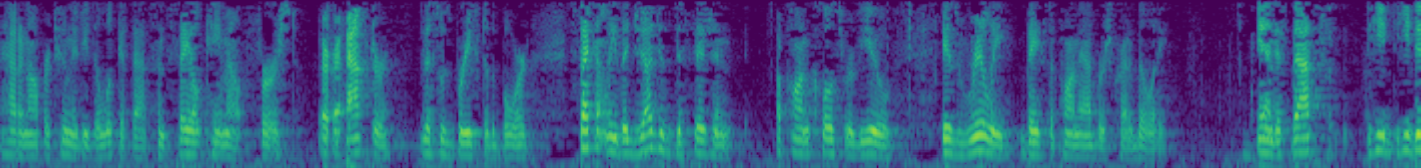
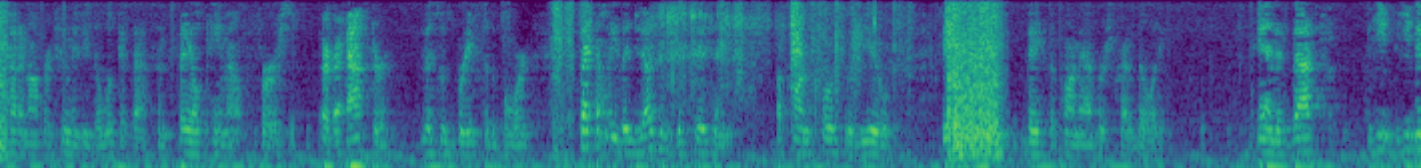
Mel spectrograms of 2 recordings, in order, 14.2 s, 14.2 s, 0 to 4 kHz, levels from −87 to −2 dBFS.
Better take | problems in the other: first | background sound (Fire); 1 dB below the speech // room echo; dies away in 0.2 s

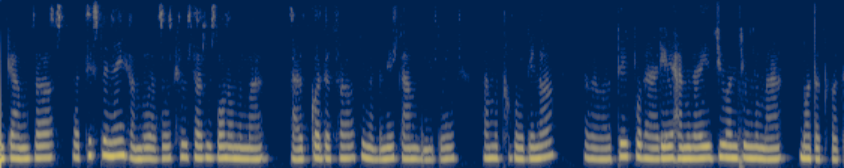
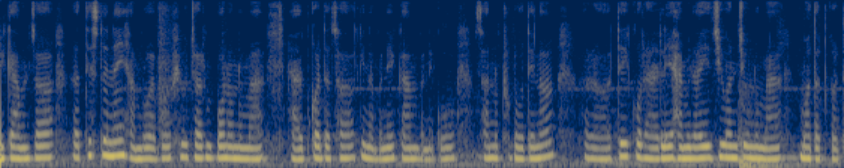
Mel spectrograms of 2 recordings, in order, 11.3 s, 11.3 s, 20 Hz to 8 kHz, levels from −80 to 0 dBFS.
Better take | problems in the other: second | noise reduction (neural mask model DeepFilterNet 3)

